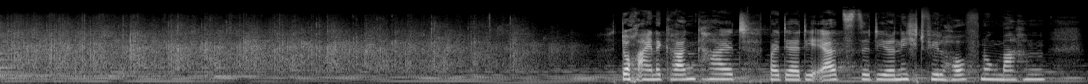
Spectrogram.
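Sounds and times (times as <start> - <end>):
audience applause at a gospel church event: 0.0 - 6.0
speech: 6.2 - 10.8.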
